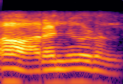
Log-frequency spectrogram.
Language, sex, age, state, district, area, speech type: Telugu, male, 18-30, Telangana, Mahbubnagar, urban, conversation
